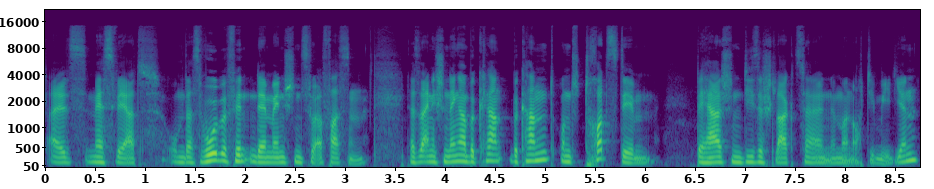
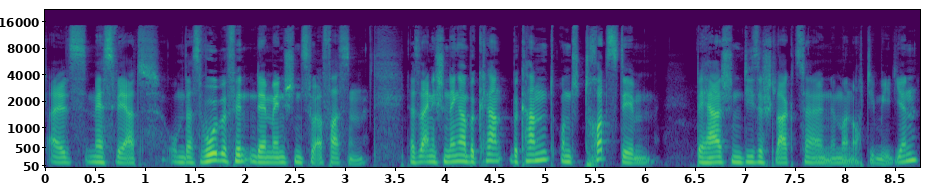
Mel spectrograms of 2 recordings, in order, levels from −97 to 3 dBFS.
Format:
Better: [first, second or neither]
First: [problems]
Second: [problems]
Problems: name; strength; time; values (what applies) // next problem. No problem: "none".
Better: second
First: muffled; slightly; fading above 4 kHz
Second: none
